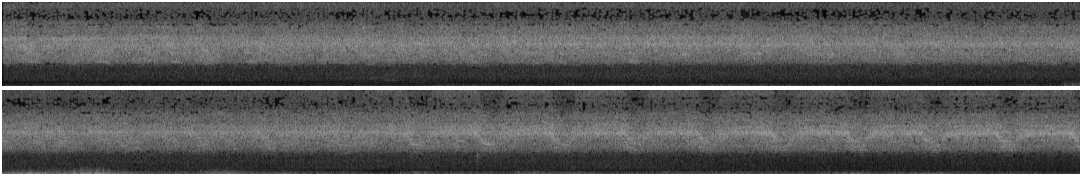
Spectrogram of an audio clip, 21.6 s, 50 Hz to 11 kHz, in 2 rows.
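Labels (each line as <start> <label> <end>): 10.6 Thunder roars. 13.9
19.0 Thunder roars. 20.3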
